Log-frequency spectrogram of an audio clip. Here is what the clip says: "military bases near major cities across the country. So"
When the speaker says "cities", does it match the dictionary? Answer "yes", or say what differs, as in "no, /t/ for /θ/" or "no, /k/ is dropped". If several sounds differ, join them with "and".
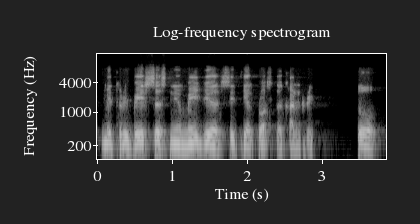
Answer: no, /z/ is dropped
